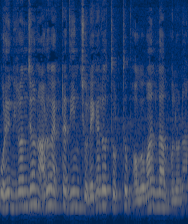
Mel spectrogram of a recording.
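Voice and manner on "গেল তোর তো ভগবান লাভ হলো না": ordinary talk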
